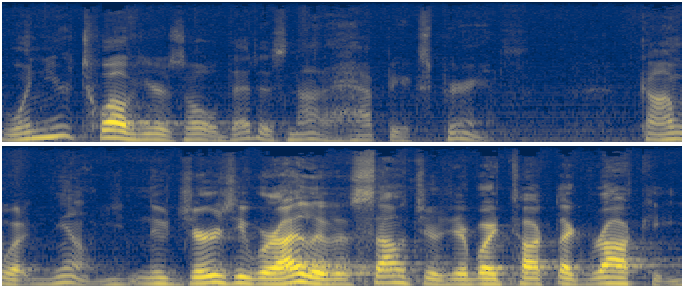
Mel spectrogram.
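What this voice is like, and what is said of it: Usual voice. Nothing is said of it.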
